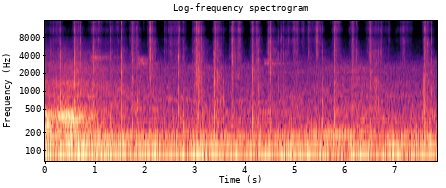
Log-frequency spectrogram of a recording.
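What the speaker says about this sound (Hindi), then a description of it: "आइए निकालते हैं कुछ और कार्ड्स और जानते हैं इनके बारे में कुछ और डिटेल।" Tarot cards shuffled and drawn from a deck, a soft papery riffle followed by a string of quick, close snaps and flicks as cards are pulled, fairly quiet.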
